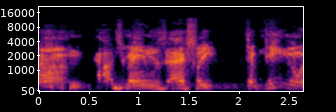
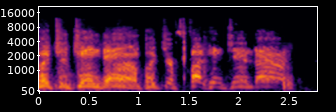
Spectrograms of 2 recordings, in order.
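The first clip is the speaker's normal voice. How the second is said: put-on, pitched-up holler; 6 semitones higher than usual. Retelling yelling back from behind the man's wife, acting out the yell. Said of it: "I'm yelling".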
